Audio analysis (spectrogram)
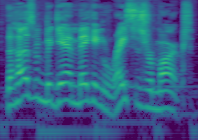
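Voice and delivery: normal talking voice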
